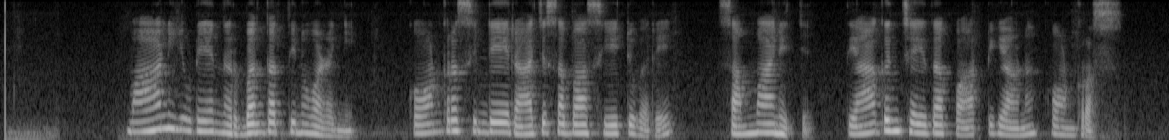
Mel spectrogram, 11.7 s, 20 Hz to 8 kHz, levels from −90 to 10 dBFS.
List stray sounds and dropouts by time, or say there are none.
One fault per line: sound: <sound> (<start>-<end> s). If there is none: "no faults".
no faults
